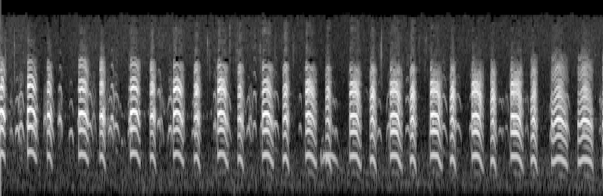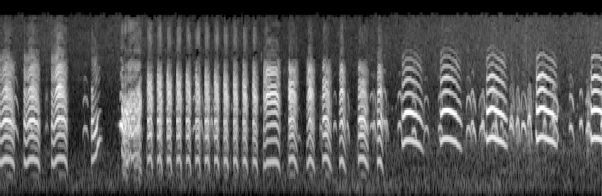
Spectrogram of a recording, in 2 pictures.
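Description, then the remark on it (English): Ross's gulls call in a rapid, nearly continuous series of sharp, nasal yelping notes, several birds overlapping and fairly loud, with no voices. “Ross's gulls breed on the coast of Greenland and northern Siberia, where they feast on flying insects hawked from tundra ponds.”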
